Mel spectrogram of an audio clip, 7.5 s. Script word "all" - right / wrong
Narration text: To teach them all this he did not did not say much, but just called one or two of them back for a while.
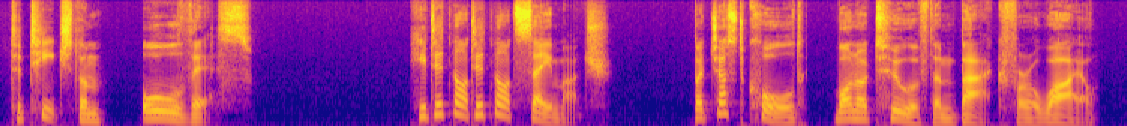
right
